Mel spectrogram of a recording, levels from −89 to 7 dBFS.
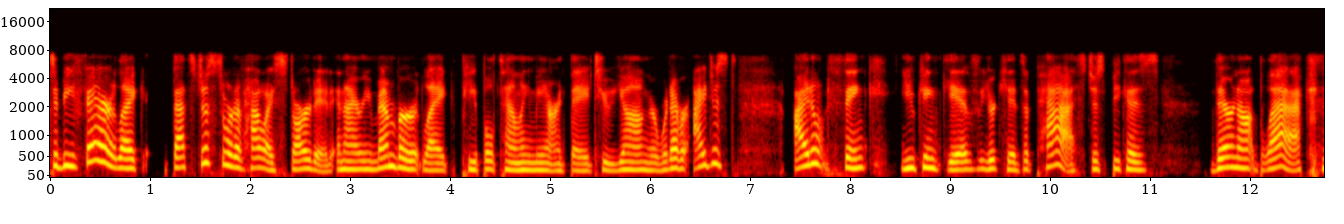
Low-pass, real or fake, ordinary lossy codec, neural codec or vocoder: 7.2 kHz; fake; Opus, 32 kbps; codec, 44.1 kHz, 7.8 kbps, DAC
